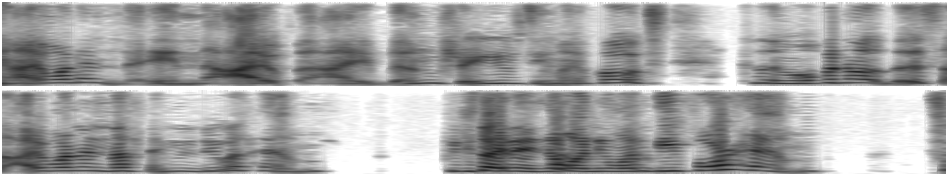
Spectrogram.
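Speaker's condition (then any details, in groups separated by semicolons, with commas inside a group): Cerebral palsy; quadriplegic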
